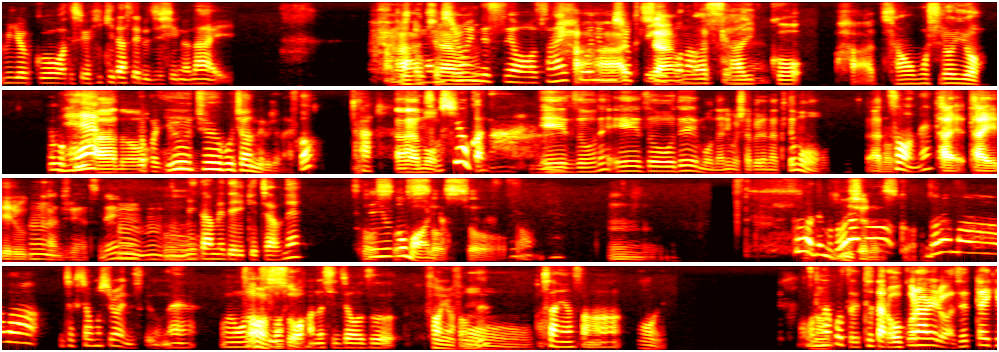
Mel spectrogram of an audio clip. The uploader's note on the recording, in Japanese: 今回はスカイプで収録。東京、大阪、兵庫全員別の場所での収録です！いつもよりも音質が…っていうのはあるかもしれませんが…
